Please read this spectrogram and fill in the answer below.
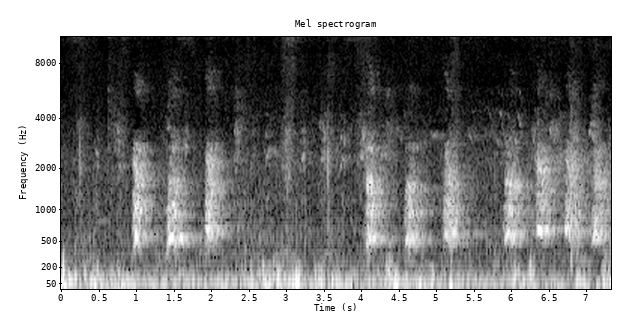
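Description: A dog barking repeatedly in runs of three or four barks, about two barks a second, with a short pause between runs.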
